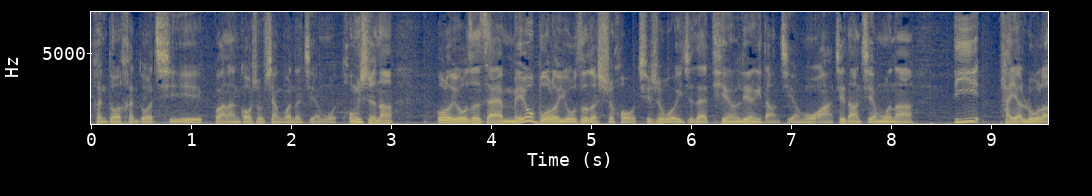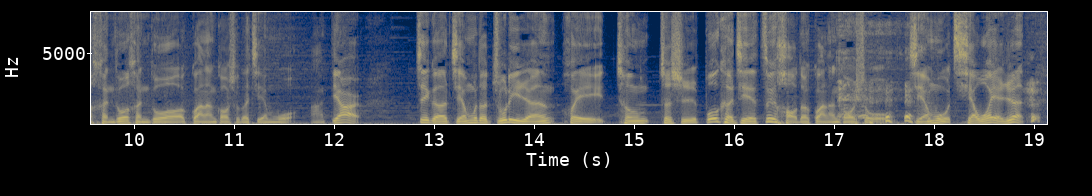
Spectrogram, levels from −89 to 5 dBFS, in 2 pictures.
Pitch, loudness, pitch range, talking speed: 105 Hz, -20 LUFS, 95-130 Hz, 305 characters per minute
